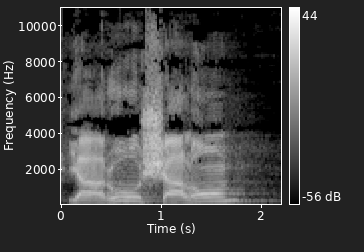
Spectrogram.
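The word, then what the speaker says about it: Yerushalayim: Oh, by the way, parenthetically, let me say, Yaru Shalom, Jerusalem, Arabic, Yaru Shalom, they don't pronounce the J in Hebrew.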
